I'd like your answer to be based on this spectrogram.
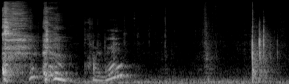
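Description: Several sharp coughs and a throat-clearing burst out close and loud at the start, with a voice-like rising tone after them and one more short cough near the end, heard indoors.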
